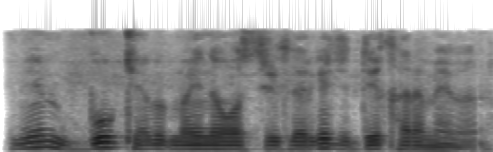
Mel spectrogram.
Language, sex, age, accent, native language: Uzbek, male, 18-24, Qashqadaryo, Uzbek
